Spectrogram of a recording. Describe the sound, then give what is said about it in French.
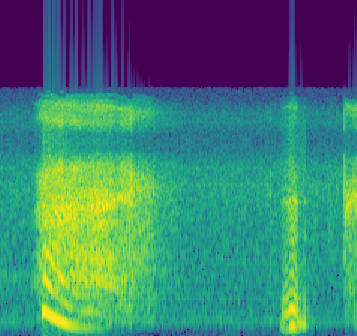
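A long, deep breath, drawn in loudly and released over about a second and a half, followed a little later by a short voiced sound; no one speaks. “Et tu prends une grande respiration.”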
